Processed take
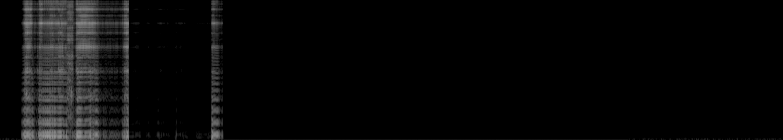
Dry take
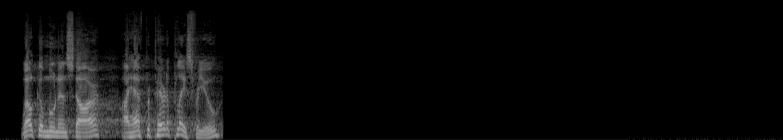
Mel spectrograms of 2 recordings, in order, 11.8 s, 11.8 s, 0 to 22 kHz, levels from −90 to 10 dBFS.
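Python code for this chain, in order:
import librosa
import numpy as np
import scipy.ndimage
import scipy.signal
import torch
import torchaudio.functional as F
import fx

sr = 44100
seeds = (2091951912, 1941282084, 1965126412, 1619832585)

y = fx.bit_reversed(x, sr, seeds[0], block=128)
y = fx.gate_flip(y, sr, shuts_db=-35.0, range_db=-41, at=(1.92, 3.17))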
